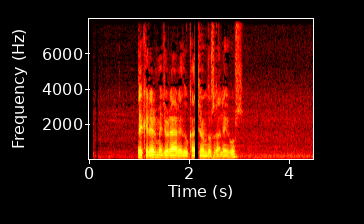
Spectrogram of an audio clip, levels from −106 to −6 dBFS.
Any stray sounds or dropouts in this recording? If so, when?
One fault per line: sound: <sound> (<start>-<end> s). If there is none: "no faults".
sound: dropout (2.1-2.2 s)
